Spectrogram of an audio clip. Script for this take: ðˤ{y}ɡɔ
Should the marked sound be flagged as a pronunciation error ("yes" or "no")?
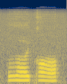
no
